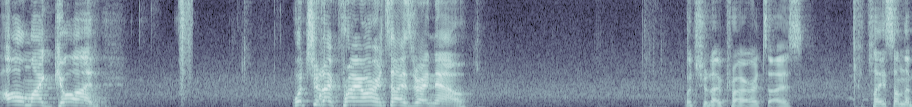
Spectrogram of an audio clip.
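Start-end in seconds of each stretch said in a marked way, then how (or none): 0.0-1.0 high, loud outburst of panic; panicked cry. Real, not acted. Panics as time runs out. 2.9-4.7 high, loud frantic question; panicked yell. Real, not acted. Panics over too many tasks.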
